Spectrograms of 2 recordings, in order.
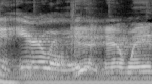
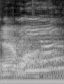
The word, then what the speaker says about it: Erewhon: I was actually spelling it, I was pronouncing it wrong this entire time. I was saying it's an Airway. Airway, but I finally got it right. Oh, you got it right for Erewhon.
